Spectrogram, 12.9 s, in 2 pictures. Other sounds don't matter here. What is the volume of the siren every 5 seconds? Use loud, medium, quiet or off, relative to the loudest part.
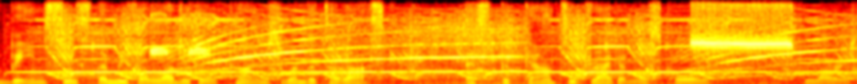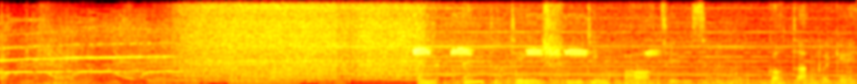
loud, medium, quiet.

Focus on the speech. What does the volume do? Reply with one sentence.
The volume of the speech goes down, then up.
